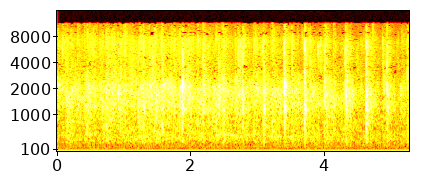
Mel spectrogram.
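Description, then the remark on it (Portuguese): An audience applauds steadily, a dense wash of many hands clapping with a few sharper claps standing out toward the end, moderately loud and continuous throughout, welcoming Fritz and Frida at the 36th edition of the Pomeranian festival in Santa Maria. “nós queremos também agradecer de forma muito especial uma marca da festa pomerana e está novamente na 36ª edição deste momento especial de Santa Maria, o Fritz e a Frida, que também poderia se colocar de pé e recebemos com a salva de palmas.”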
